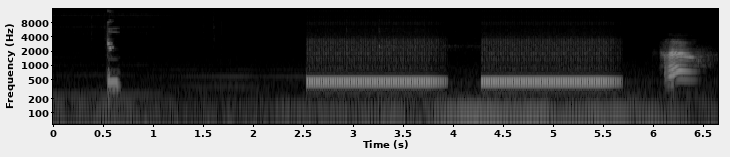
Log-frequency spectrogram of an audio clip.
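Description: In the point-and-click game The Blackwell Deception, a short chirp is followed by two long, steady telephone ring tones separated by a brief gap. A voice briefly answers at the end.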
